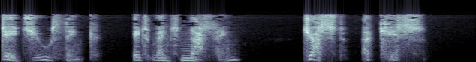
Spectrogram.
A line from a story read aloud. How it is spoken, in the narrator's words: The whispered words washed against the walls like surf and came back stronger in harmonies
